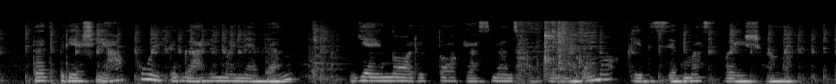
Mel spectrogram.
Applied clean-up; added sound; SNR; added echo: none; Dishes, pots, and pans; 13 dB; none.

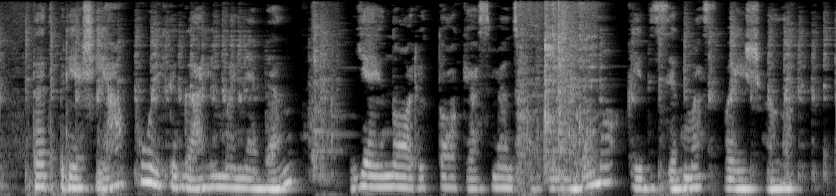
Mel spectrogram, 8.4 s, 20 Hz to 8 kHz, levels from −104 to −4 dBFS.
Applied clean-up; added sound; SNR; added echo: classical method log-MMSE.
